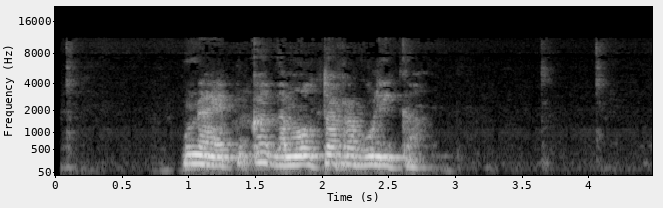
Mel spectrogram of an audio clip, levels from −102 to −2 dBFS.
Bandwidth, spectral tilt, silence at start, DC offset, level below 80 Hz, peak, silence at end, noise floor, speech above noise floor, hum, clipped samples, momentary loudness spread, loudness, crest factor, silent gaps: 9.8 kHz; -8.5 dB/octave; 0.95 s; under 0.1%; -64 dBFS; -10 dBFS; 1.7 s; -70 dBFS; 47 dB; none; under 0.1%; 13 LU; -24 LUFS; 16 dB; none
